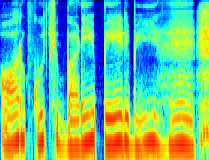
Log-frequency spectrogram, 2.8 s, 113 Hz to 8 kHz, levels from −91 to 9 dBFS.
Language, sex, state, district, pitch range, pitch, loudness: Hindi, female, Jharkhand, Deoghar, 175-190 Hz, 185 Hz, -14 LUFS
